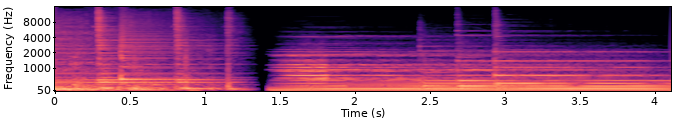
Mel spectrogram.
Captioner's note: gentle music; logo chiming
